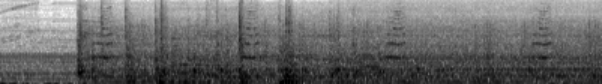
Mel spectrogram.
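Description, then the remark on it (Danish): A computer printer prints out text typed on a computer, its mechanism whirring with repeated clicks and short mechanical ticks as the print head shuttles back and forth, fairly loud, with no talking. “Så trykker jeg på en knap, og teksten bliver printet ud.”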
